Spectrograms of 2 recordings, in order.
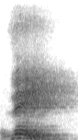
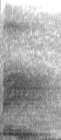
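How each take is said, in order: First: It begins with a d-like sound. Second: It begins with a t-like sound. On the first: The speaker calls it right. "se pronuncia con la D de dedo" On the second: The speaker calls it wrong. "no se pronuncia con la T"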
